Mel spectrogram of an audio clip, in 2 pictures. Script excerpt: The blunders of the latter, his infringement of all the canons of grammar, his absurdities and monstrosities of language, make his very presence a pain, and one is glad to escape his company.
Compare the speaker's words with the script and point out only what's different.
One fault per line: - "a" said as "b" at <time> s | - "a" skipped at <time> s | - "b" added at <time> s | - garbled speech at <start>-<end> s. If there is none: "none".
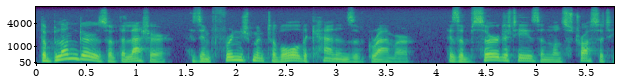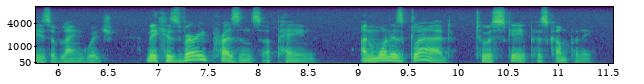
none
